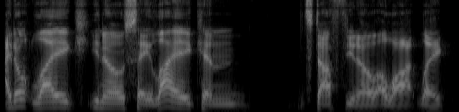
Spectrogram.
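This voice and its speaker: A man's voice: mid-range voice, fairly even intonation, takes it slowly, a bit bright, smooth, dry recording, studio quality. A man in his thirties from Canada, hosting a casual podcast, who rambles and repeats himself as he talks. He says he has a Pacific Northwest way of speaking. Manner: rambling, self-interrupting, repeats words. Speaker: podcast host.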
